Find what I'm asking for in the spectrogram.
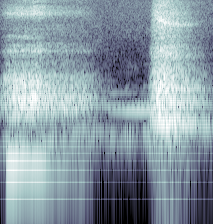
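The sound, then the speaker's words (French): Slow breathing from a person following a guided countdown. One long, soft breath fades away, followed by a short pause and then a second, louder breath. “Continue à respirer.”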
